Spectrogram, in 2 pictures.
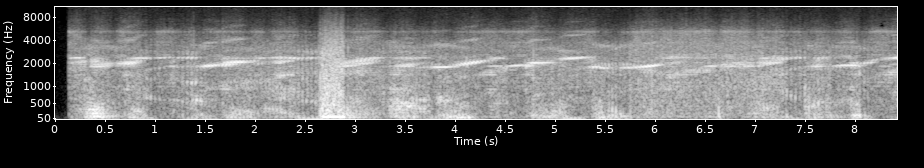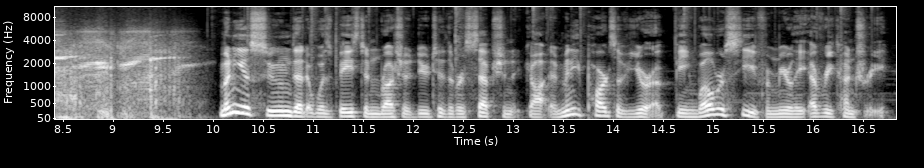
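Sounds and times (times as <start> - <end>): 
radio static: 0.0 - 9.9
whale-like droning radio transmission tone: 0.0 - 9.9
crackling burst of radio static: 0.0 - 16.4
speech: 10.1 - 16.8.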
